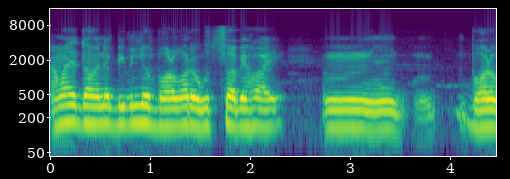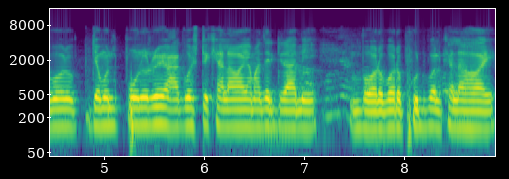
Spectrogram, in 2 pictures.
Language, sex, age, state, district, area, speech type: Bengali, male, 18-30, West Bengal, South 24 Parganas, rural, spontaneous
